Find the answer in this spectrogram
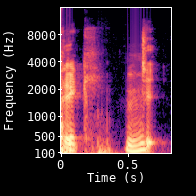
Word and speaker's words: Tudyk: I can never pronounce his last name. I think but that's no, how. Yeah, it's Tudyk. Yeah. Tudyk.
